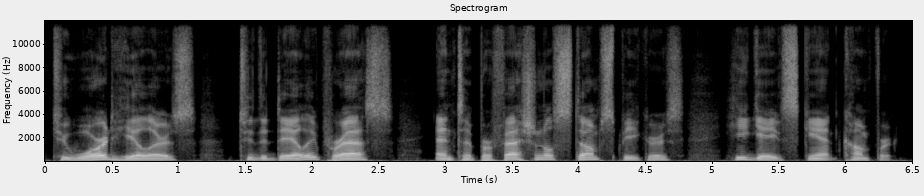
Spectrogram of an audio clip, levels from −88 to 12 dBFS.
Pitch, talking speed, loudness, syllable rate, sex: 135 Hz, 145 wpm, -19 LUFS, 4.2 syllables/s, male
